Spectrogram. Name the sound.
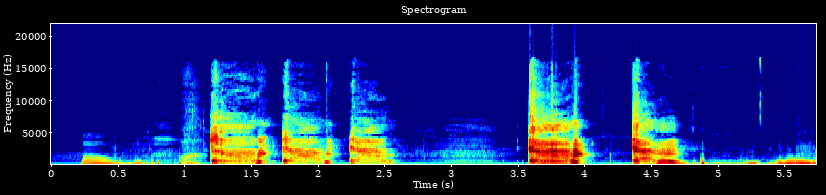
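coughing and throat clearing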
